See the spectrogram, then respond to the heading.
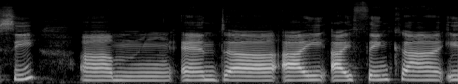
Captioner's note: none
